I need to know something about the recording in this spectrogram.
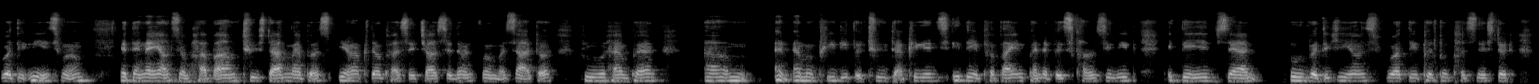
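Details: Adult deaf speaker who identifies herself as deaf with a deaf accent; deaf speech (deaf accent).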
